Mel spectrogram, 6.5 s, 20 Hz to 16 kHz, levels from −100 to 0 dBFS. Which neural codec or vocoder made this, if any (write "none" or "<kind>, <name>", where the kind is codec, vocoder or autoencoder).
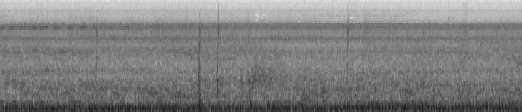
none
